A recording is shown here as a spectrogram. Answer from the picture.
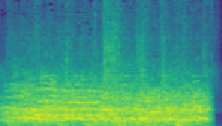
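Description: A loud, dense crowd outside a swearing-in of deputies shouting and clamoring together, calling them traitors and telling them to leave, many overlapping voices forming a continuous roar that holds steady for about three seconds before cutting off abruptly.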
